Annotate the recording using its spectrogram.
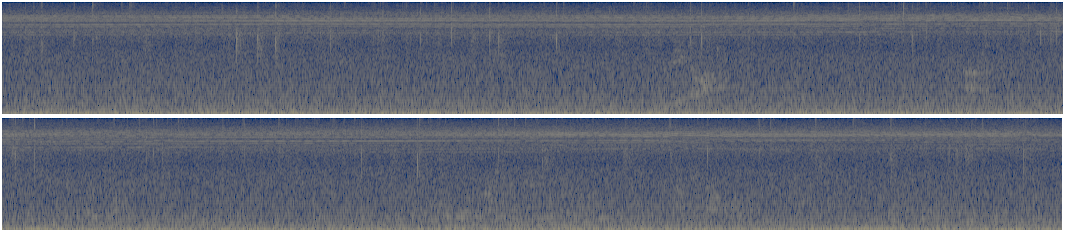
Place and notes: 松菸一號倉庫, Taipei City - Rain and Cicada sounds
Rainy Day, Thunder, Cicada sounds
